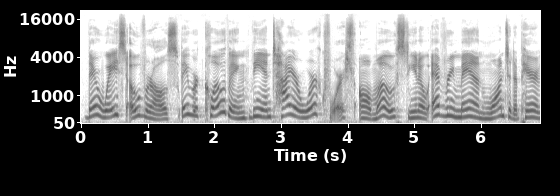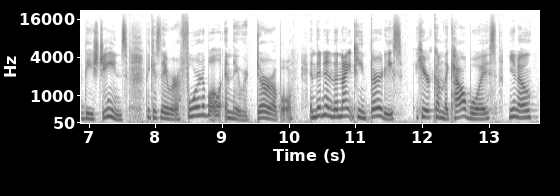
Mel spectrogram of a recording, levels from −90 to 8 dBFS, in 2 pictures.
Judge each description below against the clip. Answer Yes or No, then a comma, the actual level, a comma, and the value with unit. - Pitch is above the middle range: Yes, high, 235 Hz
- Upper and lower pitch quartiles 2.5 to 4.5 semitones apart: No, average, 4.9 semitones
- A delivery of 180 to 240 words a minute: No, average, 170 wpm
